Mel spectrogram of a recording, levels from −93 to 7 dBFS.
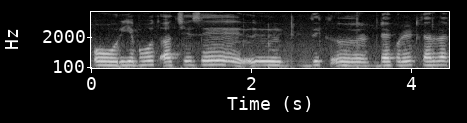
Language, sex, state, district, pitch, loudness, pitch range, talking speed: Hindi, female, Haryana, Jhajjar, 205 Hz, -15 LUFS, 195-210 Hz, 135 wpm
